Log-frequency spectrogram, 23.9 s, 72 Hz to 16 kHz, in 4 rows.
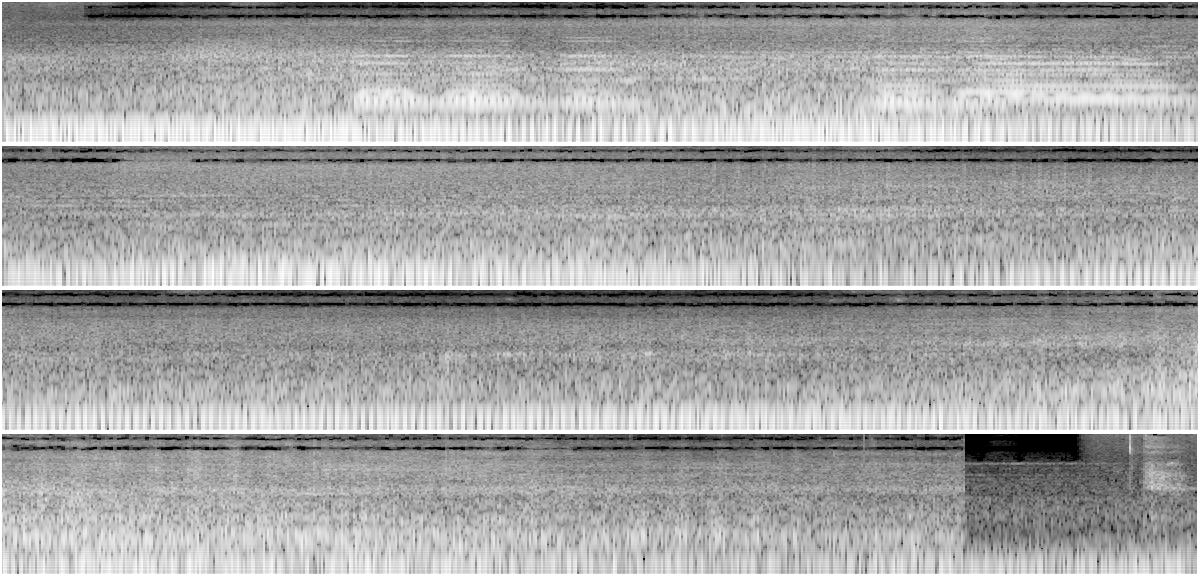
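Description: A CN freight train led by two ES44DC locomotives sounds its horn in two loud, long blasts near the start, then rumbles past close by with steady heavy rolling noise of railcars.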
